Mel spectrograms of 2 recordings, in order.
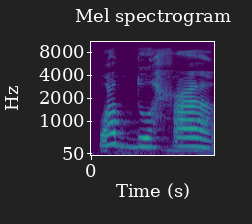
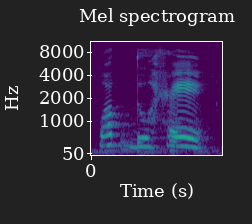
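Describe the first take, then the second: First: The final vowel is an open 'a' sound. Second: The final vowel is tilted toward an 'e' sound. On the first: "bacaannya wadduha" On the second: "menjadi wadduhe"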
